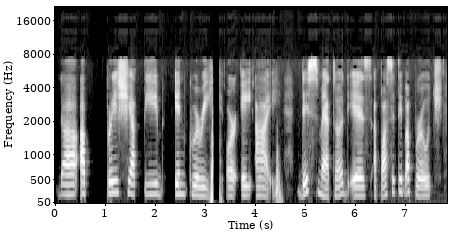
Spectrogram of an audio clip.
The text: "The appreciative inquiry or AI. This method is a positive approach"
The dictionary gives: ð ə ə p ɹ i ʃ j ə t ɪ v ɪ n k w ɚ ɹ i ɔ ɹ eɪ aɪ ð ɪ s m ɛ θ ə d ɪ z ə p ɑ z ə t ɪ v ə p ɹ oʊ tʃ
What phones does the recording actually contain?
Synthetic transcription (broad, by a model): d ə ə p ɹ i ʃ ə t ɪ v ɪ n k w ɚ ɹ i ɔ ɹ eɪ aɪ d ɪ s m ɛ t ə d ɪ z ə p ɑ s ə t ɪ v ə p ɹ oʊ tʃ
